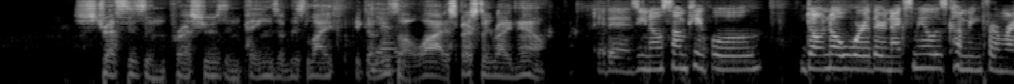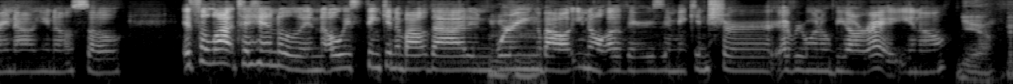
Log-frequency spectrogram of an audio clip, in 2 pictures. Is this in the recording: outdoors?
yes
